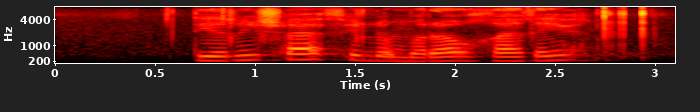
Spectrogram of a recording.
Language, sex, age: Northern Sotho, female, 18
